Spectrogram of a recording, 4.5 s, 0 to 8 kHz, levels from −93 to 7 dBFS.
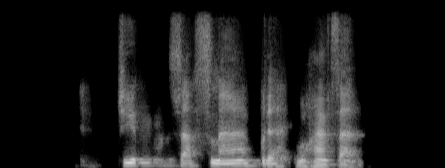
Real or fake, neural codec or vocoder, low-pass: fake; codec, 16 kHz, 2 kbps, X-Codec, HuBERT features, trained on general audio; 7.2 kHz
